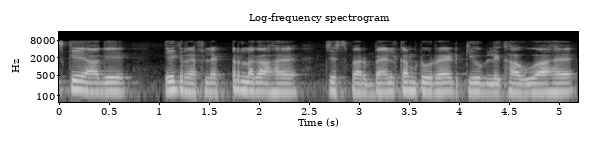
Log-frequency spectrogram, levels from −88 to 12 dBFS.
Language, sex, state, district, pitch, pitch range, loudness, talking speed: Hindi, male, Uttar Pradesh, Lalitpur, 140 Hz, 135-140 Hz, -17 LUFS, 175 wpm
